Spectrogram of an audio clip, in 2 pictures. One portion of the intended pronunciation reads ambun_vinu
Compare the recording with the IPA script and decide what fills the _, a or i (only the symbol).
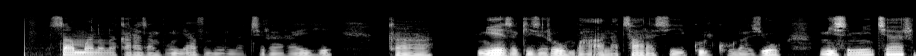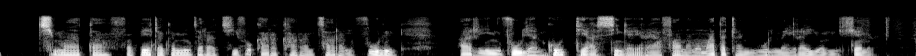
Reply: a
